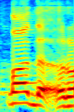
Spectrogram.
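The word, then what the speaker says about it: القدر: আমরা হালকাভাবে উচ্চারণ করব এই দালের মধ্যে ধাক্কা দিয়ে রো টা হালকা করে উচ্চারণ করব এরকম ভাবে যখন দুইটি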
